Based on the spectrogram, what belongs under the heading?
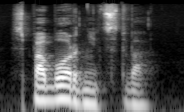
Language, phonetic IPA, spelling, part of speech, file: Belarusian, [spaˈbornʲit͡stva], спаборніцтва, noun, Be-спаборніцтва.ogg
- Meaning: competition (contest for a prize or award)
